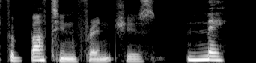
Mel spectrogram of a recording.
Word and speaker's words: mais: The word for but in French is Mais. Mais.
